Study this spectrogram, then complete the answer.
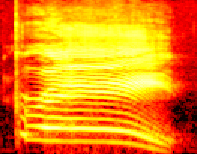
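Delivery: loud, high drawn-out cry; exasperated yell. Real, not acted. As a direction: wail it out in mock despair. Same word repeated, now yelled.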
